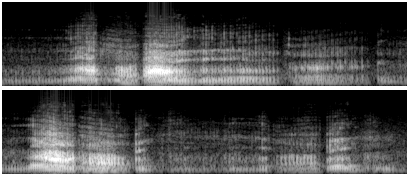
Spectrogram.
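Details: Lion giving two rough, harmonic roaring bursts about two seconds apart, each with a strong mid-pitched tone, followed by shorter grunting pulses and quieter breathy sounds.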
